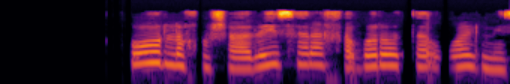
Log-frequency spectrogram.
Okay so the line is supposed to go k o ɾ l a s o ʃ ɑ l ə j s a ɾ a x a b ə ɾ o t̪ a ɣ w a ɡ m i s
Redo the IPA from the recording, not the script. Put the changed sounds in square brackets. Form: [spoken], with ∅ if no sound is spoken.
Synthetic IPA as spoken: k o ɾ l a [x] o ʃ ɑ l ə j s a ɾ a x a b ə ɾ o t̪ a ɣ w a ɡ [n] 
